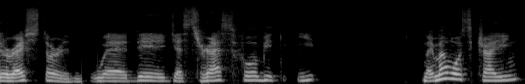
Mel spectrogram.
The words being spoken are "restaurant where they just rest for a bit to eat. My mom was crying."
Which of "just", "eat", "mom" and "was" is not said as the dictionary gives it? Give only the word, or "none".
was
